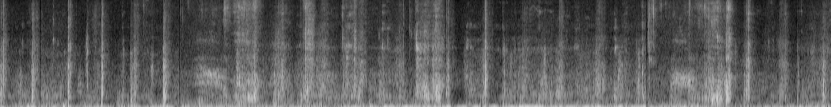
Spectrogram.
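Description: Close-up crunching and chewing of a mouthful of mixed seeds, mostly black and white sesame: a dense run of sharp crackles, with a ceramic spoon scraping through the seeds in the bowl now and then.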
